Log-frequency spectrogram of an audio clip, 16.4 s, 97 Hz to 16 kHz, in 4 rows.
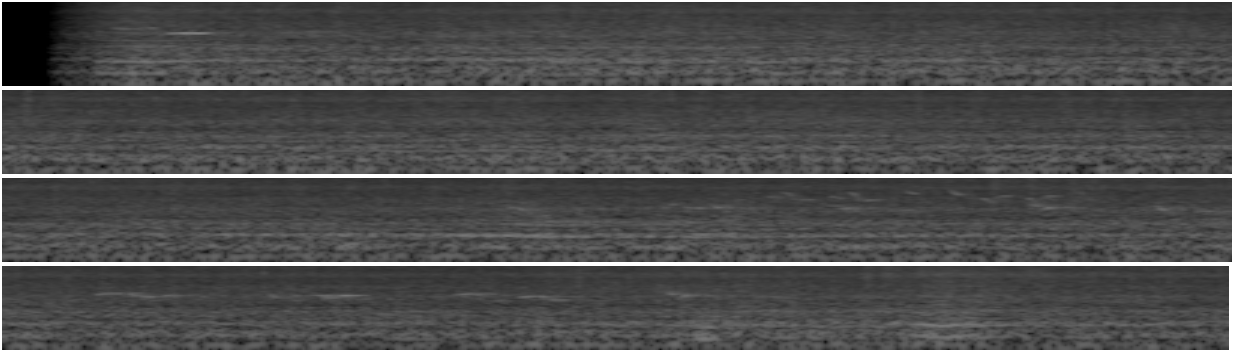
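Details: Honey bee colony heard at the bottom entrance of a hive in an apiary at 9:45 pm, late evening: a steady, dense low hum with layered tones, unbroken throughout, with faint other night sounds in the background.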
